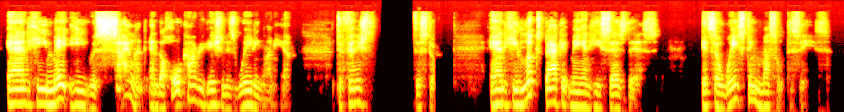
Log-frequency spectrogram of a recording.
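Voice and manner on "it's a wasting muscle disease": imitated, thick Ugandan accent. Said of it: "with his very thick Ugandan accent".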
